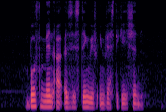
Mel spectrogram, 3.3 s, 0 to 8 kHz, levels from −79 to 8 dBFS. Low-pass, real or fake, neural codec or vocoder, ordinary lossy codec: none; real; none; none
